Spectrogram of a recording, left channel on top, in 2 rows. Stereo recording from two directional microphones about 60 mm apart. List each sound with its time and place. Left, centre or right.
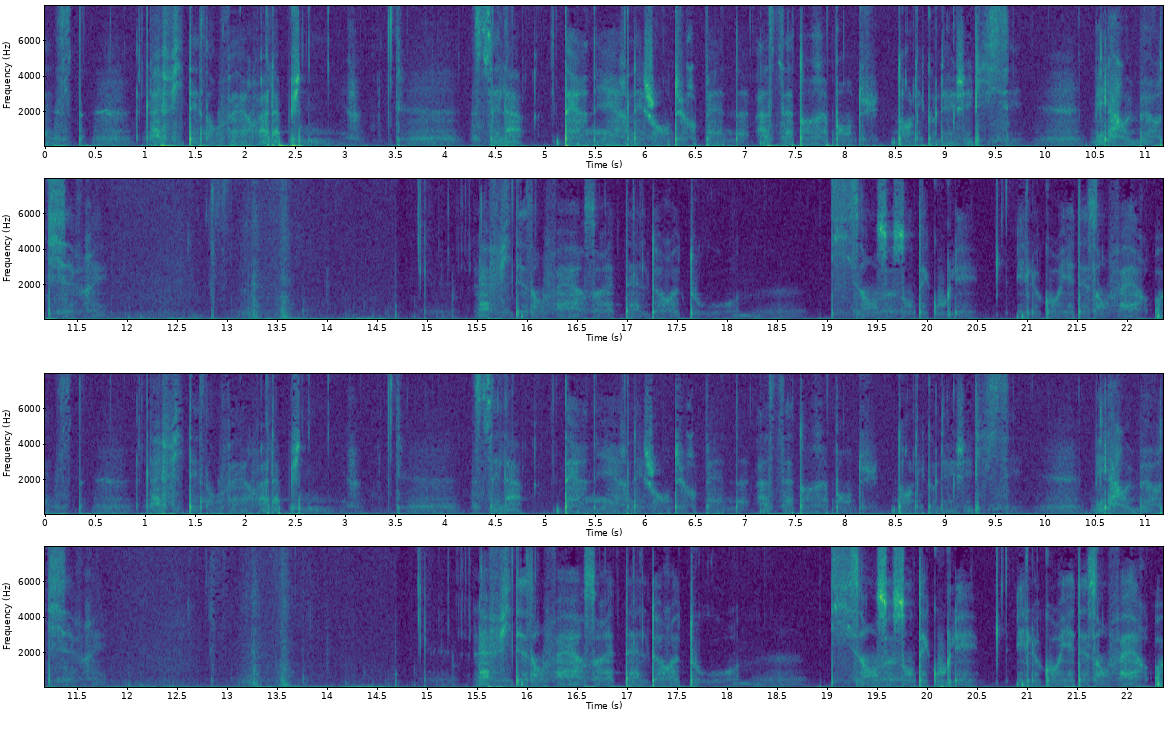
0.0 s whispering: left
14.9 s whispering: centre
